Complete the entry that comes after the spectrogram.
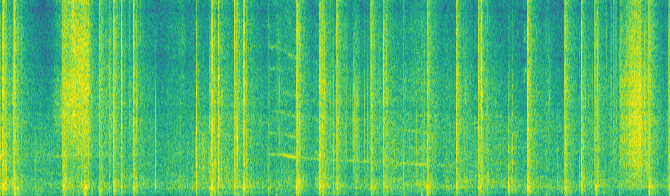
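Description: Fireworks going off in rapid succession: many sharp bangs and crackles, several a second, with a faint falling whistle midway.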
